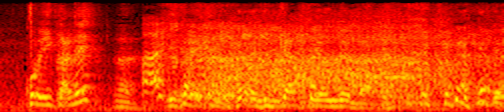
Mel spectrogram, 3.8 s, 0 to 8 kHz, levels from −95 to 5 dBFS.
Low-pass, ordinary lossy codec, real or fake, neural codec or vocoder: 7.2 kHz; AAC, 32 kbps; real; none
